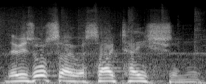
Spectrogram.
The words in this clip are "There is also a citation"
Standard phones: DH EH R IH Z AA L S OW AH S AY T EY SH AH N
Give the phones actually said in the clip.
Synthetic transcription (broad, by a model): DH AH R IH Z AA L S OW AH S AY T EY SH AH N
